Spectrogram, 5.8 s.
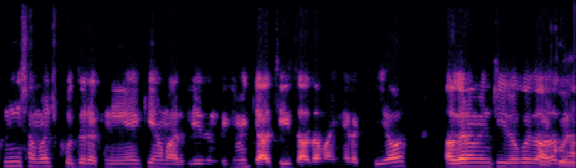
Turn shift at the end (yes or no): no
